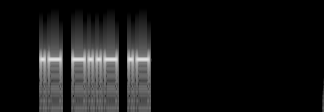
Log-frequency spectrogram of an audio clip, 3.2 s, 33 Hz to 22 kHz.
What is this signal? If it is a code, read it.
Morse code, heard as a keyed tone, about 30 wpm, 700 Hz. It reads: AXA
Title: USA Call Sign Postfixes - 3 Letters 30wpm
